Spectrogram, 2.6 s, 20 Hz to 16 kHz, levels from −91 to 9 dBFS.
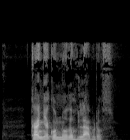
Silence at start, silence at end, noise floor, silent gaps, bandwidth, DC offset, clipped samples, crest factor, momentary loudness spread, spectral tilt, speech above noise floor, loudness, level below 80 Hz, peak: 0.6 s; 0.4 s; -67 dBFS; none; 12 kHz; under 0.1%; under 0.1%; 24 dB; 19 LU; -5 dB/octave; 44 dB; -22 LUFS; -64 dBFS; 0 dBFS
